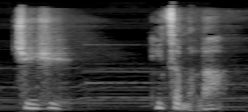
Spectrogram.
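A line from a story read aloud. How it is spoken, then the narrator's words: Gentle voice. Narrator (Chinese): 拓桑 柔声道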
